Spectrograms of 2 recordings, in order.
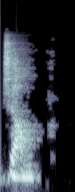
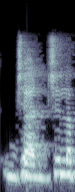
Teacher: So it starts with a complete stop and then releases with a fricative sound. Hence, it is a voiced post alveolar fricative.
